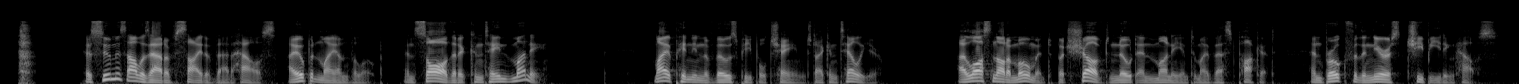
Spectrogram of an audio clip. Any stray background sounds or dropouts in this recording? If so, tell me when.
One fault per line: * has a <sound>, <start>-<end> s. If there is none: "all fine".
* has a breath, 0.2-0.4 s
